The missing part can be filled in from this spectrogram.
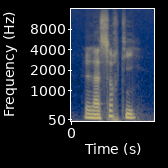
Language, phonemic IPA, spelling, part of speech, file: French, /sɔʁ.ti/, sortie, noun / verb, Fr-sortie.ogg
- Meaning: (noun) 1. exit; way out 2. act of exiting 3. end; final part of 4. release (of a film, book, album etc) 5. outing; trip (lasting no longer than a day) 6. leave; sally; sortie 7. output; connector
